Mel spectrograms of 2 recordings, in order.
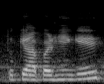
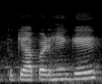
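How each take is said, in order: The two takes are said the same way.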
